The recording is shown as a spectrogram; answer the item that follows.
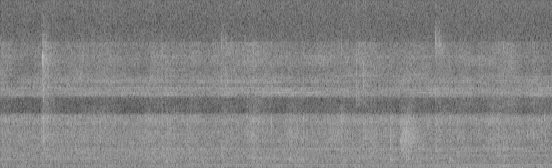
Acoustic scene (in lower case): residential area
